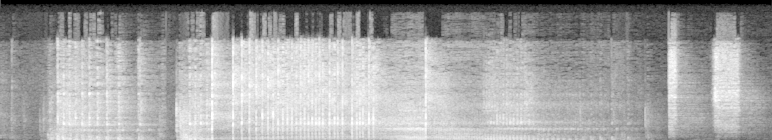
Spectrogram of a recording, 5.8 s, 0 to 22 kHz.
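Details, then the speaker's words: Yamaha QT50 moped (78 or 80) kick-started during muffler troubleshooting; the muffler later proved not blocked: ragged burst of popping with smoke for a couple of seconds, then dies; fires briefly but won't keep running. "I'm gonna have to give her a kick and see what happens. She just popped off a little bit, as you can tell by the smoke."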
